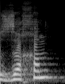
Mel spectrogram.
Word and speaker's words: زخم: ترتیب سے لکھیں گے۔ ز کے اوپر زبر ہے تو زخم، کاف کے اوپر زبر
